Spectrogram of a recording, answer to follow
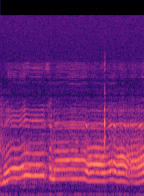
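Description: Ethiopian Orthodox wereb hymn sung in long held notes that step and slide from one pitch to the next.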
